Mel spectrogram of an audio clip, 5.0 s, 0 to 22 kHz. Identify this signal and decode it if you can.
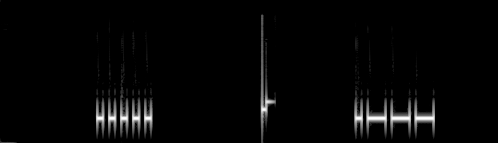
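Morse code, heard as a keyed tone, about 20 wpm, 700 Hz. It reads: 5 J
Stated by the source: Single letter and number Morse drill at 20 wpm, from N4LCD.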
